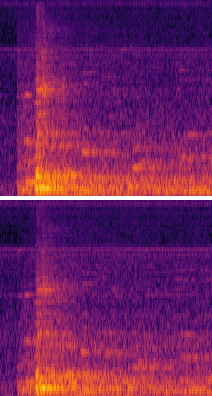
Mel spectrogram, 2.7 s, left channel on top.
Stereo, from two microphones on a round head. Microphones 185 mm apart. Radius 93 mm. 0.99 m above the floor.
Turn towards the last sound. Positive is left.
turn(degrees=-25)  # may be behind; listen again after turning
